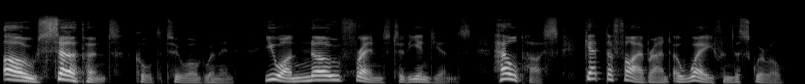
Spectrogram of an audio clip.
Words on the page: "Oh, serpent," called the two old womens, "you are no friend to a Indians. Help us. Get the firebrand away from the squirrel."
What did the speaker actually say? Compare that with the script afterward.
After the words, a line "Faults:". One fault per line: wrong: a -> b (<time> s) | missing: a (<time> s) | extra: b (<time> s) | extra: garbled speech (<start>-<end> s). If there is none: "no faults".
"Oh, serpent," called the two old women, "you are no friend to the Indians. Help us. Get the firebrand away from the squirrel."
Faults:
wrong: womens -> women (2.1 s)
wrong: a -> the (4.0 s)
